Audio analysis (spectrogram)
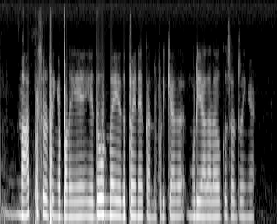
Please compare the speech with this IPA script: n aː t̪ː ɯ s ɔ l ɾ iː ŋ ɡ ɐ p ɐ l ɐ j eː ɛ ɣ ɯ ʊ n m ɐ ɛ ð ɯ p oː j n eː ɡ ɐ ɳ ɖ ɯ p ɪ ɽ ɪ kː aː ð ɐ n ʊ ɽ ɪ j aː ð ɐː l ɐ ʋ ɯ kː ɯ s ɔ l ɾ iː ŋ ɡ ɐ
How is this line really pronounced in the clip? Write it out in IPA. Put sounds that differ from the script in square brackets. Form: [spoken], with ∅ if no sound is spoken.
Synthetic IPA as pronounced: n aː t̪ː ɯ s ɔ l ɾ iː ŋ ɡ ɐ p ɐ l ɐ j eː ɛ [ð] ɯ ʊ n m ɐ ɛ ð ɯ p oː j n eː [k] ɐ ɳ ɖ ɯ p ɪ ɽ ɪ kː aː ð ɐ [m] ʊ ɽ ɪ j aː ð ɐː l ɐ ʋ ɯ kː ɯ s ɔ l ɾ iː ŋ ɡ ɐ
